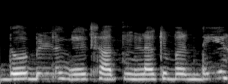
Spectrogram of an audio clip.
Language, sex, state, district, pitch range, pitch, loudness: Hindi, male, Uttarakhand, Uttarkashi, 240-255 Hz, 245 Hz, -14 LUFS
